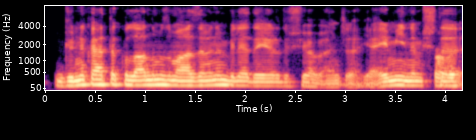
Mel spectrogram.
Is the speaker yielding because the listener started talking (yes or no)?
no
